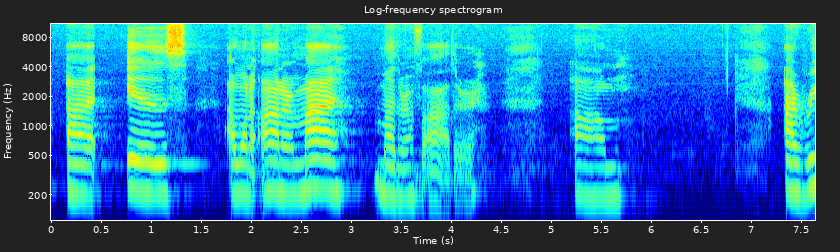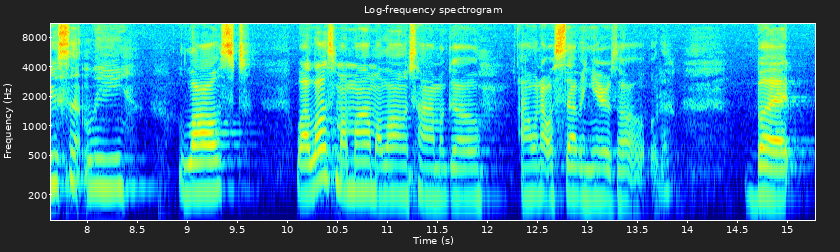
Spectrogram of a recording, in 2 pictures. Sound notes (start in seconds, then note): none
